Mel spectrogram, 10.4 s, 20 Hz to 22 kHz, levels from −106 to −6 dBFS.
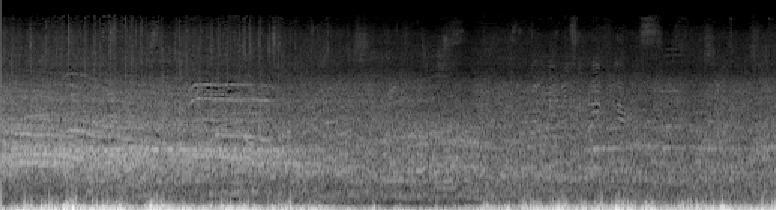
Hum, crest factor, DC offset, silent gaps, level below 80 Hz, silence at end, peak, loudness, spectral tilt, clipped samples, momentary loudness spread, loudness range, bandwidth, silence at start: none; 16 dB; under 0.1%; none; -26 dBFS; 0 s; -6 dBFS; -31 LUFS; -7 dB/octave; under 0.1%; 17 LU; 10 LU; 4.5 kHz; 0 s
